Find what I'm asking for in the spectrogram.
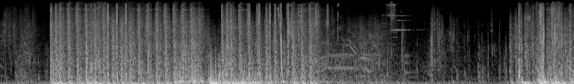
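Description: Rapid, loud bursts of automatic gunfire from a video game, played through a cheap gaming headset, firing in sustained volleys with brief pauses before a final burst.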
